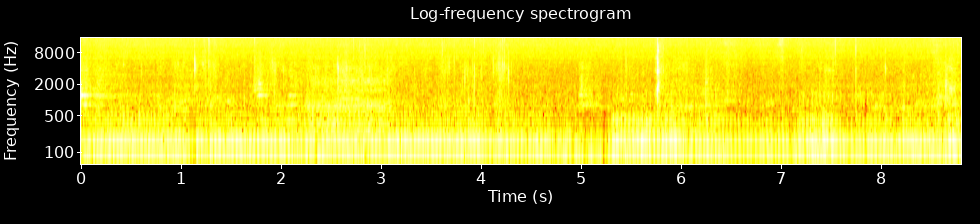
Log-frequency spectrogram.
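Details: Steady low purring from Titchimo, a house cat that habitually bites its owner. The rumble pulses evenly throughout, with a brief dip near the middle and faint handling noises on top.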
